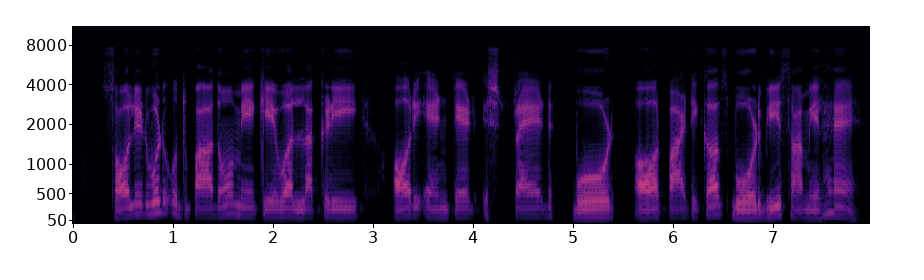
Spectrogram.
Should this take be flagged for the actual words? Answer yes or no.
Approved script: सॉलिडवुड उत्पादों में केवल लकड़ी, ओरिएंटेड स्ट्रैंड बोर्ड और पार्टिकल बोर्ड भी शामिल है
no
